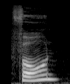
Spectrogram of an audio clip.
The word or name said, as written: foran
